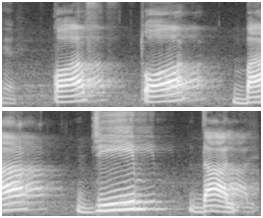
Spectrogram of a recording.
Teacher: یعنی ان کو پڑھتے ہوئے خوب قلقلہ کیا جاتا ہے، جیسے آواز لوٹتی ہوئی سنائی دے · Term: حروف قلقلہ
